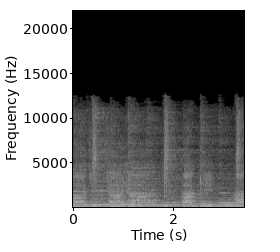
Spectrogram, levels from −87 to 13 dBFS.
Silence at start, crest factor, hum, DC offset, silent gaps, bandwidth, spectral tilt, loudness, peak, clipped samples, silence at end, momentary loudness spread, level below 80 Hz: 0 s; 14 dB; none; under 0.1%; none; 13 kHz; -4.5 dB/octave; -22 LUFS; -8 dBFS; under 0.1%; 0 s; 3 LU; -38 dBFS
